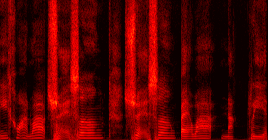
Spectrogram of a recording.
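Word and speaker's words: 学生: ศัพท์ ที่ ศาล ตรง นี้ เขา อ่าน ว่า แชร์ เซิง shezhen แปล ว่า นัก เรียน นั่น เอง ที่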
